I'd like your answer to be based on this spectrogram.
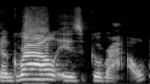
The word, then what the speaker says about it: Gowrow: Now, this cryptid has many different pronunciations of the name. I have dedicated myself to the pronunciation of Garau. It is spelled G-O-W-R-O-W. So I have heard Go-Row, Go-Row, Garau. I'm sticking with Garau. It feels the best.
